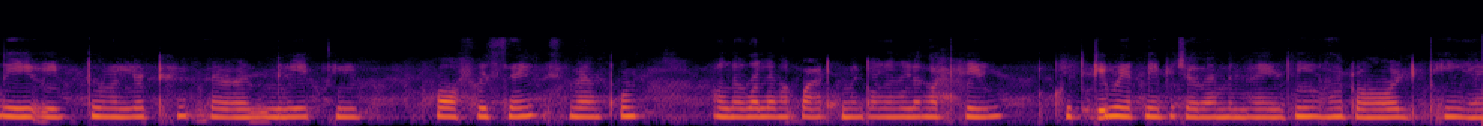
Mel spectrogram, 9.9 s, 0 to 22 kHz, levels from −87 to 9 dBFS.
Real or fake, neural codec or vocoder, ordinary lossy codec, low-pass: fake; codec, 16 kHz, 1 kbps, FreqCodec, larger model; MP3, 48 kbps; 7.2 kHz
